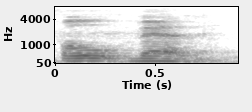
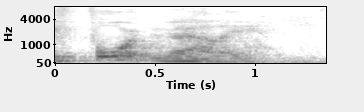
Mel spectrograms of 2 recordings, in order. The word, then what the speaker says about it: Fort Valley: If you went, it's Folk Valley. Not how it's spelled. Fort. If you say Fort Valley, you not a wildcat.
